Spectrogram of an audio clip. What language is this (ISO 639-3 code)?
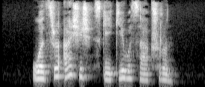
abk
